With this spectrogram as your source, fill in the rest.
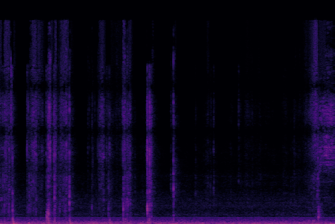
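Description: A Dali tarot deck being shuffled by hand, a quick series of crisp riffling snaps and soft card slaps, close and fairly quiet, with no voices.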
